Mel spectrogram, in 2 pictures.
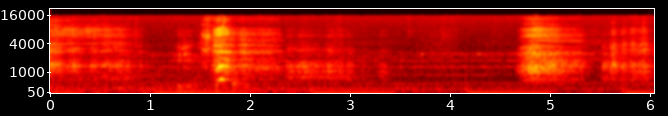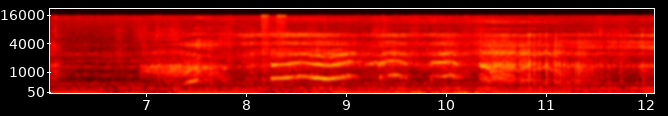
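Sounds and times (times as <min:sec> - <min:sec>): high wavering whimpering cry: 0:00.0 - 0:03.8, 0:04.6 - 0:12.0
low steady hum: 0:00.0 - 0:12.0.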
